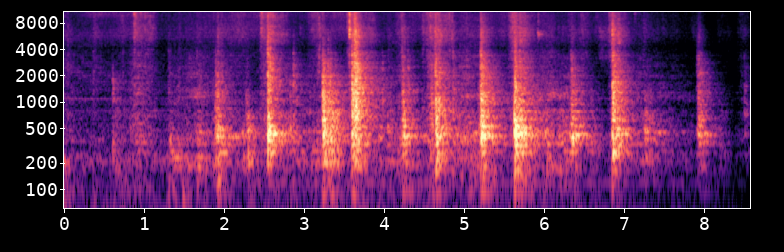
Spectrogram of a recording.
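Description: A mop being worked across a hard floor: a run of knocks and scrapes about twice a second, louder in the middle and fading away near the end.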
